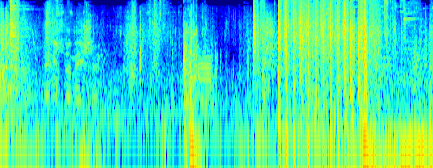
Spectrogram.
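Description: Gunfire in the video game Call of Duty: Warzone, with one sharp, heavy rifle crack standing out mid-clip amid scattered shots and a later burst of rapid automatic fire, while voices talk throughout.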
